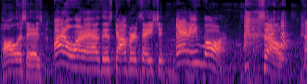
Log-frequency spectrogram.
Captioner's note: laughs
